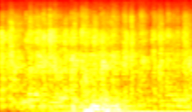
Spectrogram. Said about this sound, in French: Avec toute l'équipe du prestigious Asian Music Awards, nous allons pouvoir commencer cette conférence de presse. Vous pouvez les applaudir, s'il vous plaît.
